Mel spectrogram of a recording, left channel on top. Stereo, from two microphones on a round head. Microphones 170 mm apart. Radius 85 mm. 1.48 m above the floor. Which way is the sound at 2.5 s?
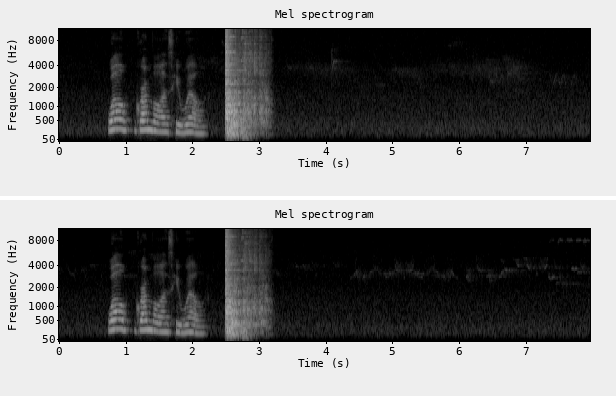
10° left (ahead or behind).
